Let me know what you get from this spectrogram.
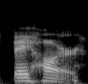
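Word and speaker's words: Behar: up it's uh the the pronunciation is bear so the the views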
